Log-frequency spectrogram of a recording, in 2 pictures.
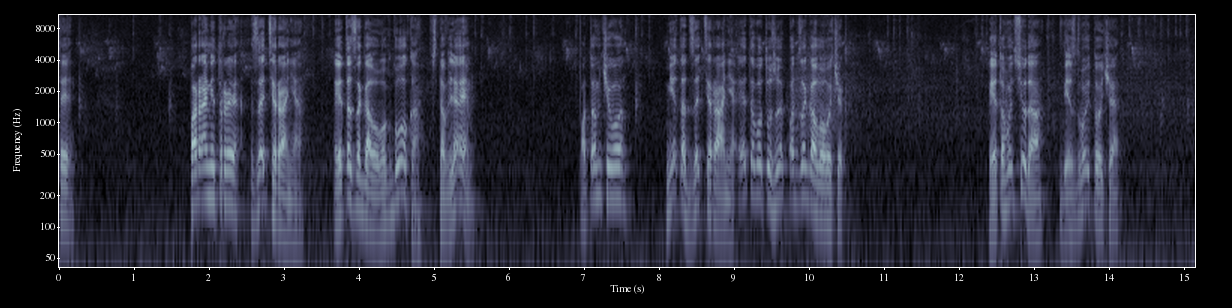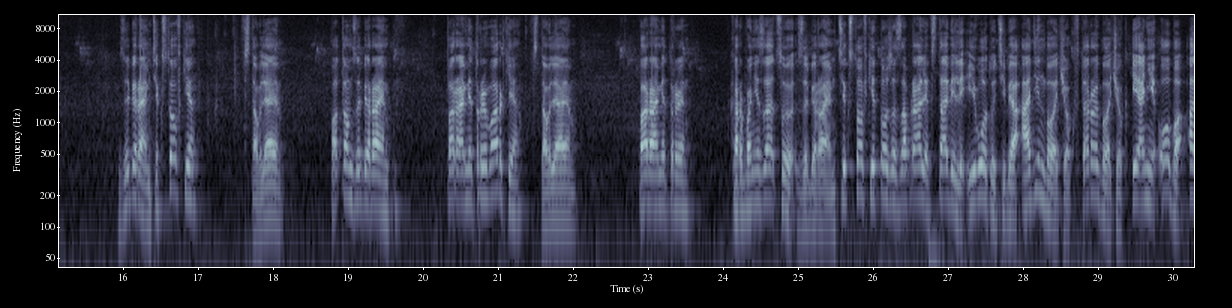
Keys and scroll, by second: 3.0 ctrl+x, 4.6 ctrl+shift+v, 8.5 ctrl+x, 11.4 ctrl+shift+v, 11.9 ctrl+z, 12.5 ctrl+shift+v, 16.9 ctrl+x, 17.4 ctrl+a, 17.6 ctrl+shift+v, 20.6 ctrl+x, 21.4 ctrl+a, 21.6 ctrl+shift+v, 24.0 ctrl+x, 24.8 ctrl+a, 25.0 ctrl+shift+v.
